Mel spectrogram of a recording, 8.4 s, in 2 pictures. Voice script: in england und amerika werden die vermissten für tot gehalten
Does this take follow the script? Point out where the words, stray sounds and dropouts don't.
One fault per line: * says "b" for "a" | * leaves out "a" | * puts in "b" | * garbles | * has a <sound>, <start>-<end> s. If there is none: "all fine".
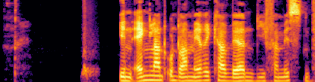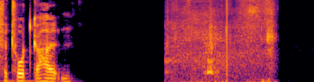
* has a whoosh, 1.1-1.3 s
* has a bark, 6.4-7.9 s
